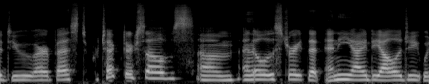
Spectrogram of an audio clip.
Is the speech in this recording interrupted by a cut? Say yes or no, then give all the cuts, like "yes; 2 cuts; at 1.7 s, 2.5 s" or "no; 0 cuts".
yes; 1 cut; at 2.5 s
